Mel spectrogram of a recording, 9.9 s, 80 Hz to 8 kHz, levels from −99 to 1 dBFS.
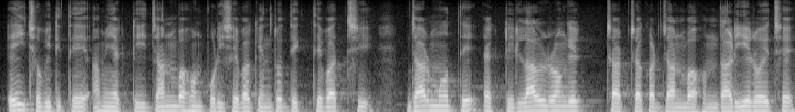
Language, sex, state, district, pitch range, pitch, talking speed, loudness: Bengali, male, West Bengal, Jalpaiguri, 110-125 Hz, 115 Hz, 115 wpm, -17 LUFS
